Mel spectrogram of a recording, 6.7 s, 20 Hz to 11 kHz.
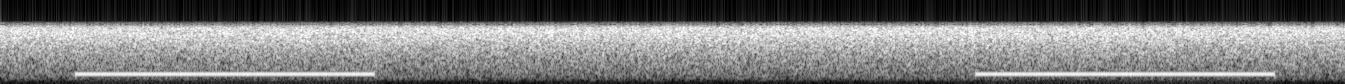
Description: Telephone call progress tone (single-tone plan, as in most of Europe), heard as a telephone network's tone, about 420 Hz, 1.5 s on and 3 s off, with phone line noise. Ringback tone.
